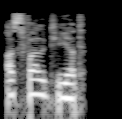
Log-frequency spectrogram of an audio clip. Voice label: "asphaltiert", German; adjectives

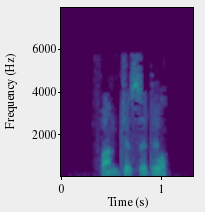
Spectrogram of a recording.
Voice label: "fungicidal", English; adjectives

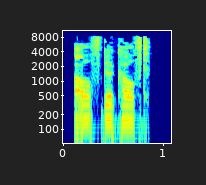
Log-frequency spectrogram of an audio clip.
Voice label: "aufgekauft", German; adjectives

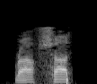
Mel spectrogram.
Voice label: "roughshod", English; adjectives

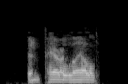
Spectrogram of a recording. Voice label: "unparalleled", english; adjectives

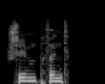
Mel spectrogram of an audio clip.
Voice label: "schimpfend", German; adjectives

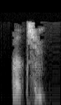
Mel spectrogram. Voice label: "irksome", english; adjectives

